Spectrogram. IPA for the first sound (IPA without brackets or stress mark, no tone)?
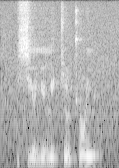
sʲ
